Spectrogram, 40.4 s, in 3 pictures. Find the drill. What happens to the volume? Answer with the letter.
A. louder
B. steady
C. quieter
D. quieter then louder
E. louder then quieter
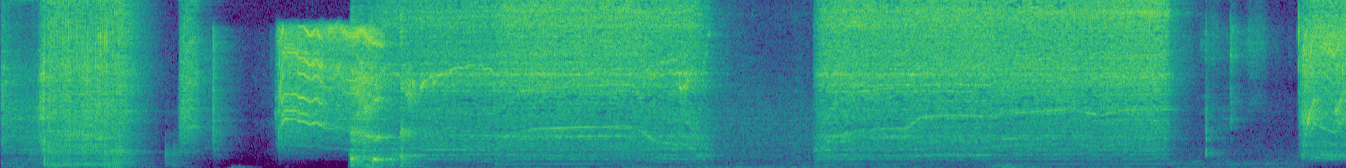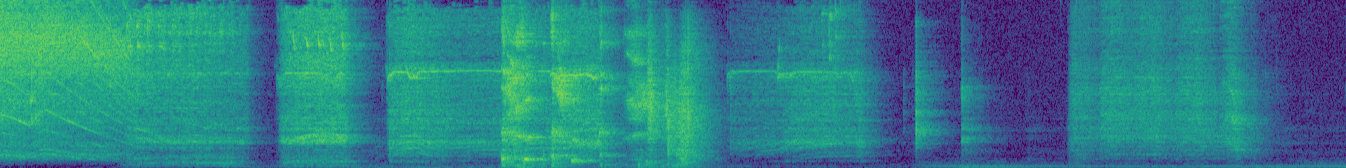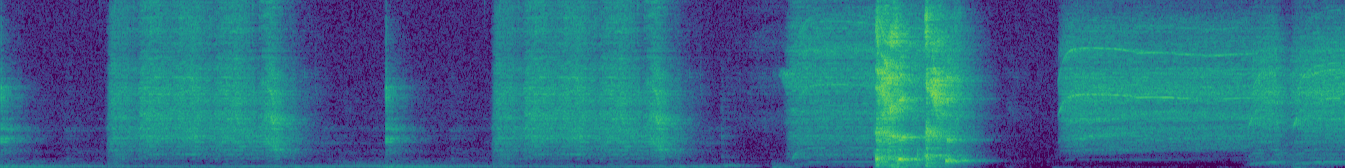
C.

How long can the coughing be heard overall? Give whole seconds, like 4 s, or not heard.
3 s.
